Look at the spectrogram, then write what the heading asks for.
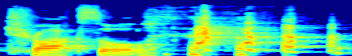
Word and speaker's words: Troxel: no problem yes Troxel if you know what you pronounce it exactly the way you look at it but I'm not used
